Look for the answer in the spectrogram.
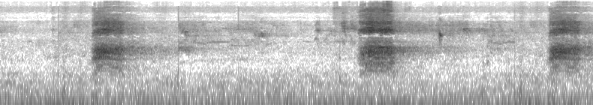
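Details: Black crow calling in its natural environment: three harsh, broad caws spaced irregularly, roughly two seconds apart, over a steady low rumble of background noise.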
